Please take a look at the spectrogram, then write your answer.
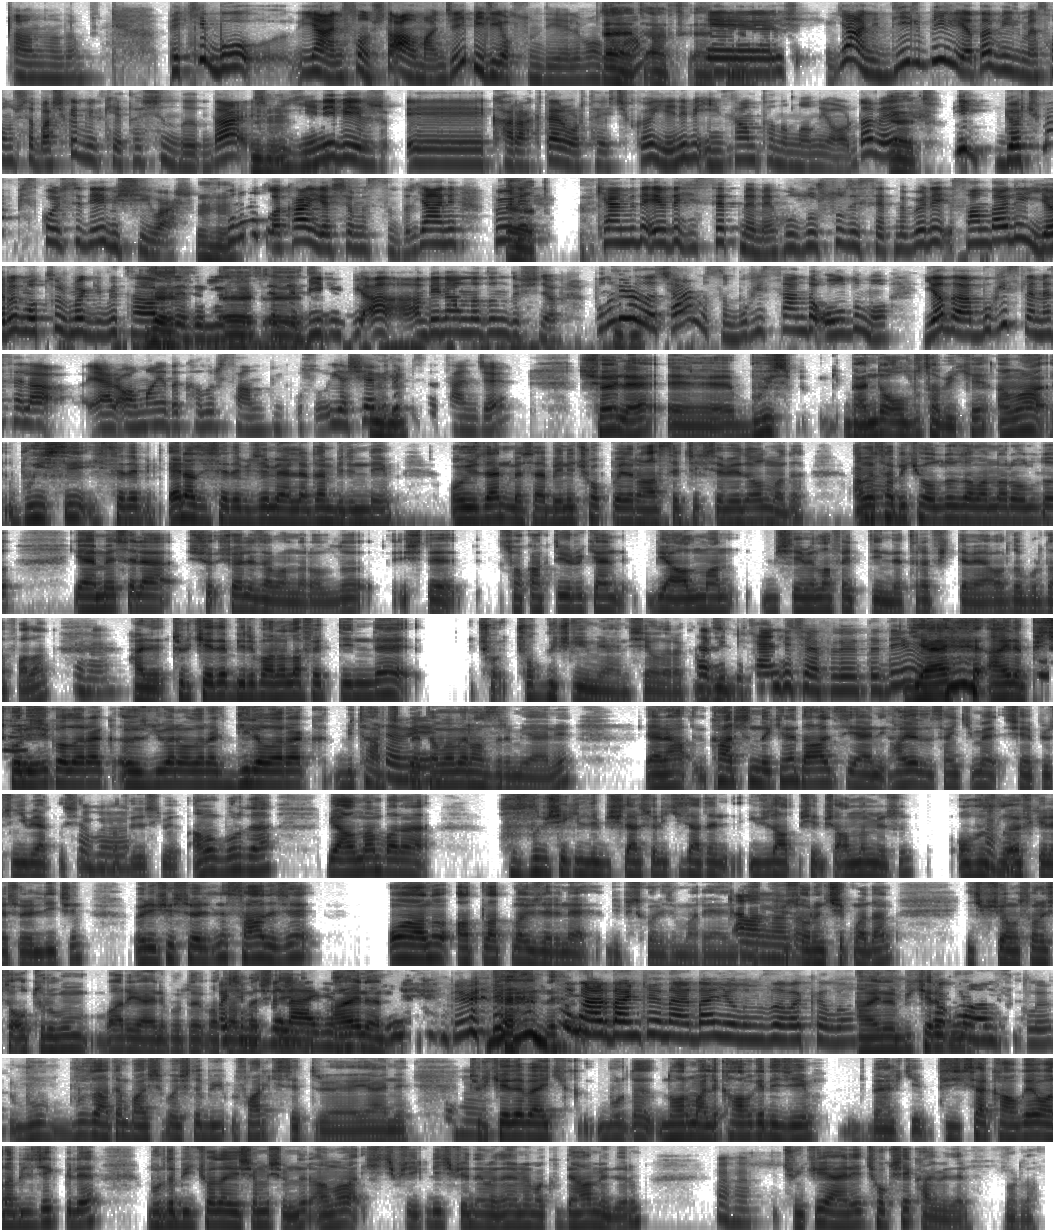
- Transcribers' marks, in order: other background noise; chuckle; laughing while speaking: "Yani"; laughing while speaking: "değil mi?"; laughing while speaking: "Yani"
- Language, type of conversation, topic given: Turkish, podcast, Göç deneyiminiz kimliğinizi nasıl değiştirdi, anlatır mısınız?
- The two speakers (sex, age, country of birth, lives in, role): female, 35-39, Turkey, Italy, host; male, 20-24, Turkey, Germany, guest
